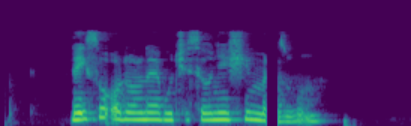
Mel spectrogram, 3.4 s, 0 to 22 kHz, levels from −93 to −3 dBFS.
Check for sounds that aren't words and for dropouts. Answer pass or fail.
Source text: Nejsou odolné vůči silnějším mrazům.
fail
